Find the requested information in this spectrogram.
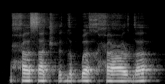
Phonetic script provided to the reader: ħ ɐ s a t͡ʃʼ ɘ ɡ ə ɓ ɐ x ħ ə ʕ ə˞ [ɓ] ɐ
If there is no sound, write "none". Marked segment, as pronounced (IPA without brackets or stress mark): ɡ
